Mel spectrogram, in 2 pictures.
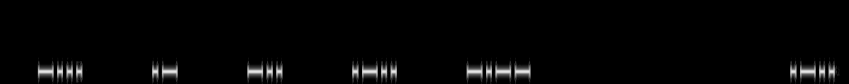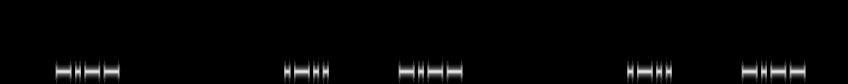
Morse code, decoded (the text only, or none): BADLY LY LY LY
